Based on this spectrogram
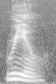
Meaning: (adjective) 1. True, genuine, not merely nominal or apparent 2. Genuine, not artificial, counterfeit, or fake 3. Genuine, unfeigned, sincere
- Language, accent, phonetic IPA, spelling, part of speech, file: English, US, [ɹɪɫ], real, adjective / adverb / noun, En-us-real.ogg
